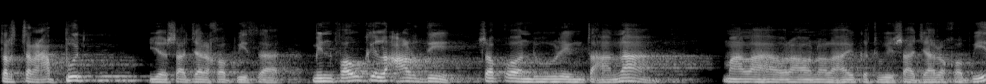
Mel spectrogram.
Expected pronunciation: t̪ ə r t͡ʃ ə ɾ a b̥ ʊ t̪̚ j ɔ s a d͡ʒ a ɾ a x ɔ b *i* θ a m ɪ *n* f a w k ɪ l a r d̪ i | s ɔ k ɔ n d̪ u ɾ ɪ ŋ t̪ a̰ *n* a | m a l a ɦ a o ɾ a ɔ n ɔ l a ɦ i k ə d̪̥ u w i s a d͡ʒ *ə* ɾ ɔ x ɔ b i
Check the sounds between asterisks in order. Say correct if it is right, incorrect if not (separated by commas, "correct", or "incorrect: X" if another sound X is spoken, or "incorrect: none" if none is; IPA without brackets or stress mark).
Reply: correct, correct, correct, incorrect: a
